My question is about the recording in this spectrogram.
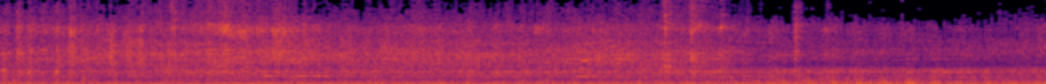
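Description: Freight cars of a manifest train rolling past at close range: a loud, steady rumble of steel wheels on the rails.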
